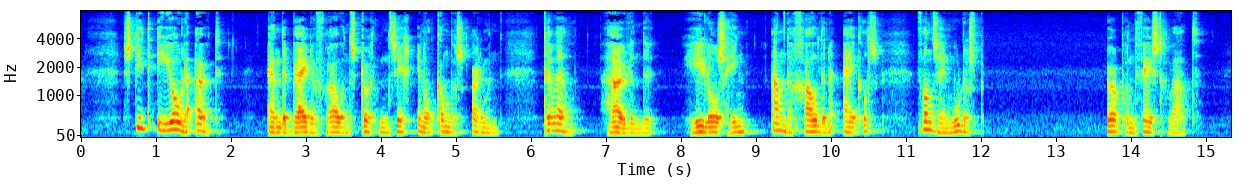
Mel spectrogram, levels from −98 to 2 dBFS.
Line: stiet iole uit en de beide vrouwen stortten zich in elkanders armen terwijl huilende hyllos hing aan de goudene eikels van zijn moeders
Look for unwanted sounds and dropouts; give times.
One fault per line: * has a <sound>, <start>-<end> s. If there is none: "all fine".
all fine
